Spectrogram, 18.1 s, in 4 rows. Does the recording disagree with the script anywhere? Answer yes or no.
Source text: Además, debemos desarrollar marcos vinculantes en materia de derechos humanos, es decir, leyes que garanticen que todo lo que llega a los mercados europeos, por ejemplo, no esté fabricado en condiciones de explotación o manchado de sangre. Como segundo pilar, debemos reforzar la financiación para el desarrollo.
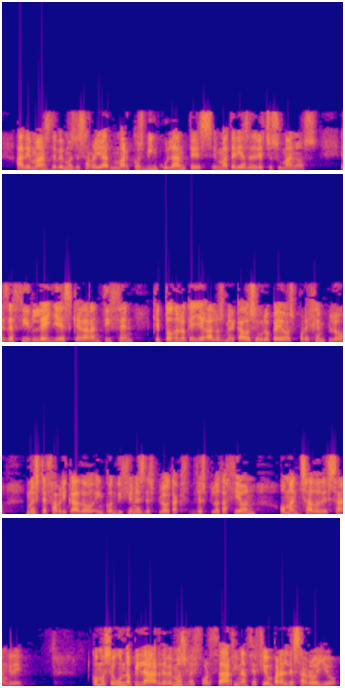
yes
